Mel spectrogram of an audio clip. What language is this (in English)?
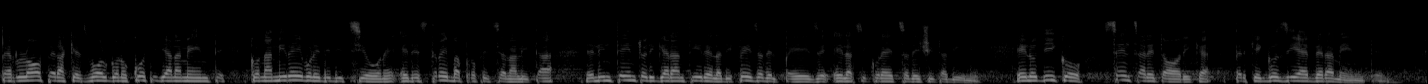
Italian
